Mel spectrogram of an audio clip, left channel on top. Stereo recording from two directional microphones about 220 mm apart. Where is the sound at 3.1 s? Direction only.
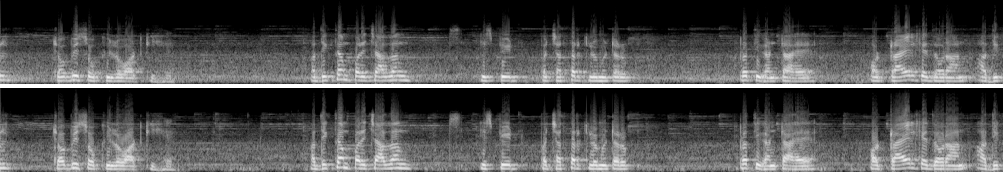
35° right (ahead or behind).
